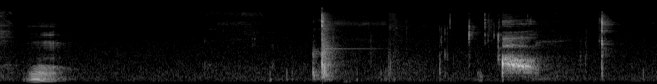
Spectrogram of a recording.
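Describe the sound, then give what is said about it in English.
Quiet sips of golden rye whiskey: a few short, wet slurping bursts spread apart, with soft mouth and lip noises and faint breaths between them. “All right, go back into the golden rye now. Let's go ahead and sip.”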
